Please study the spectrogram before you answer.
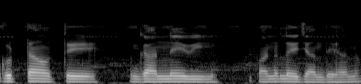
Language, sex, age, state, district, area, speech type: Punjabi, male, 30-45, Punjab, Hoshiarpur, rural, spontaneous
